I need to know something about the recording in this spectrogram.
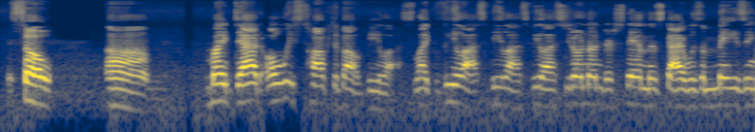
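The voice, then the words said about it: Choked-up, emotional voice. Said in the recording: “all choked up”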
